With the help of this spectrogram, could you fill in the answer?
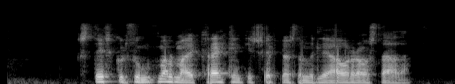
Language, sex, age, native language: Icelandic, male, 30-39, Icelandic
